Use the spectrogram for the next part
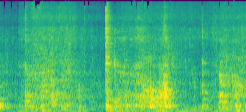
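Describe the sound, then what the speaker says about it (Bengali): Mutton being sautéed for kosha with small splashes of stock in a home kitchen pan, bubbling sizzle under repeated spoon stirs and occasional metal clinks against the pot, close and continuous. "আবারও একবার স্টকটা দিয়ে মাংসটা কষিয়ে নেব"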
